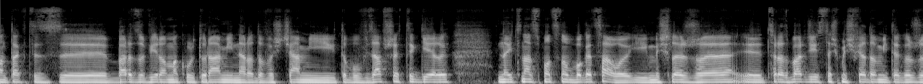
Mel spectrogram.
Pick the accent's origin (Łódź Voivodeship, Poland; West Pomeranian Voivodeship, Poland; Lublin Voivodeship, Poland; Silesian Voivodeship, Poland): Silesian Voivodeship, Poland; No więc tak czy owak już tak dawno jesteśmy tutaj na Śląsku, że na pewno jesteśmy z dziada pradziada Ślązakami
